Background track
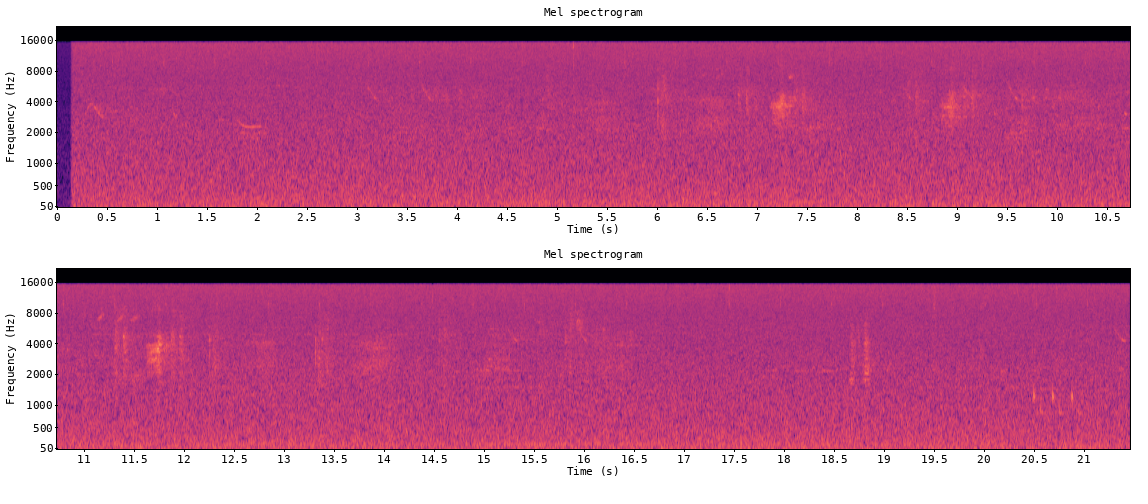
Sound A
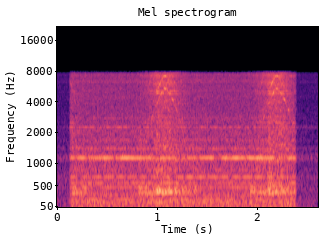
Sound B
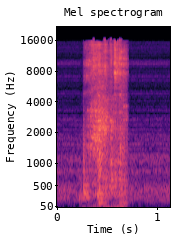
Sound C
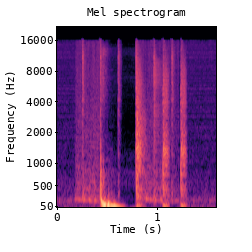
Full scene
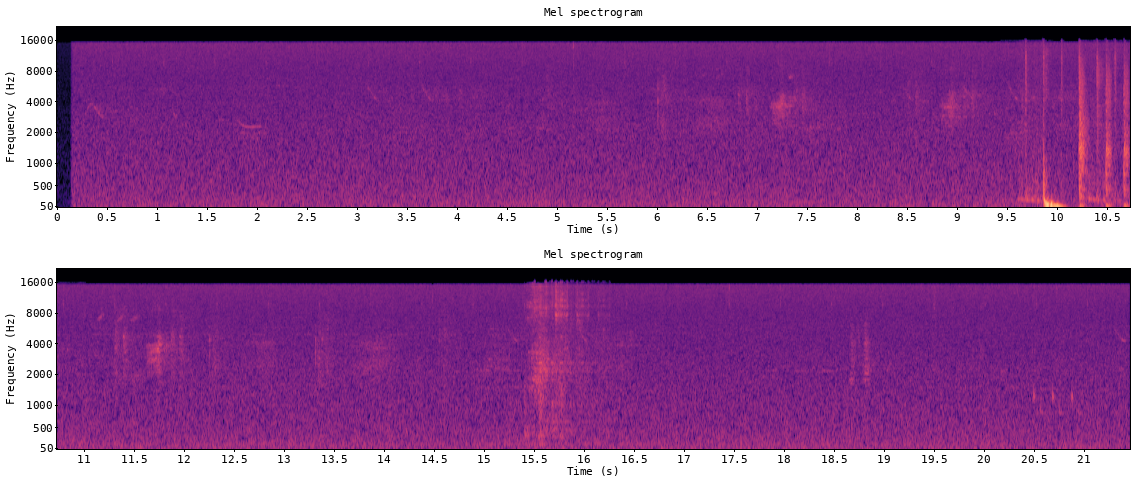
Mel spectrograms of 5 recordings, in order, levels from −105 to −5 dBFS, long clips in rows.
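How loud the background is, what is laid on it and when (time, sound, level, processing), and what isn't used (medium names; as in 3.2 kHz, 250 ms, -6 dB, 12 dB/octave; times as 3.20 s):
background track -15 dB
9.43 s: add C -3 dB
15.14 s: add B -11.5 dB + backward echo that repeats 106 ms, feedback 67%, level -8.5 dB
not used: A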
